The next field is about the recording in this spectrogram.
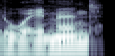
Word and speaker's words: Waymond: He played Waymond. I didn't say that wrong. It's actually Waymond with a W.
